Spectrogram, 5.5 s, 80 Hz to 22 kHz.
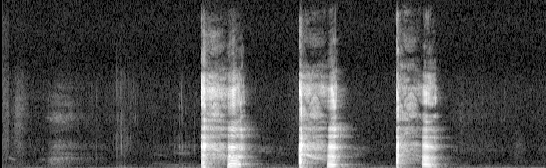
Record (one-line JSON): {"three_cough_length": "5.5 s", "three_cough_amplitude": 8232, "three_cough_signal_mean_std_ratio": 0.28, "survey_phase": "beta (2021-08-13 to 2022-03-07)", "age": "45-64", "gender": "Female", "wearing_mask": "No", "symptom_none": true, "smoker_status": "Ex-smoker", "respiratory_condition_asthma": false, "respiratory_condition_other": false, "recruitment_source": "REACT", "submission_delay": "1 day", "covid_test_result": "Negative", "covid_test_method": "RT-qPCR"}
